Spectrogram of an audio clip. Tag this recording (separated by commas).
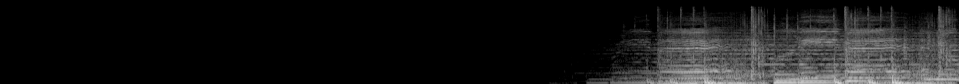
Music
